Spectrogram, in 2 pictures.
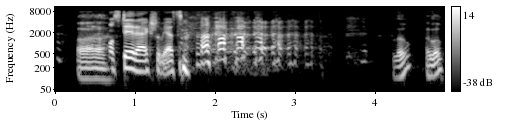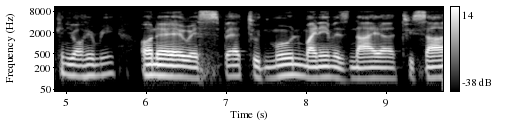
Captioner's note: speaking in Haitian Creole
